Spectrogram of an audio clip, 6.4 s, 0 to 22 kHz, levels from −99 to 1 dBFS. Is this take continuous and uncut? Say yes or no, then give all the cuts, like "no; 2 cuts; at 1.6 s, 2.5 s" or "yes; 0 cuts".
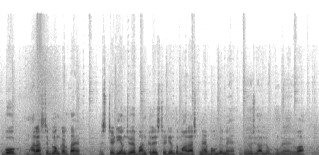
no; 1 cut; at 4.8 s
